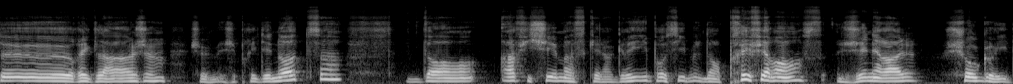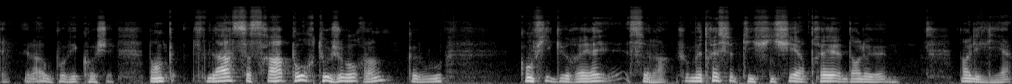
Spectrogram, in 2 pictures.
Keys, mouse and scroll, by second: 2.3 click.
